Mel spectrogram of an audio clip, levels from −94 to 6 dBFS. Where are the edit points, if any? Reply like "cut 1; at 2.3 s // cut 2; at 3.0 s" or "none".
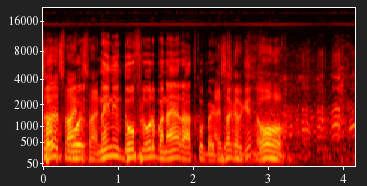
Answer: none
